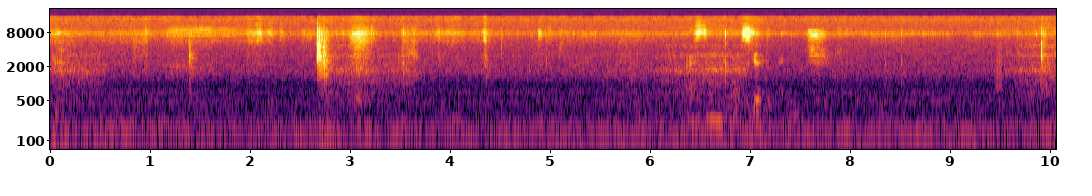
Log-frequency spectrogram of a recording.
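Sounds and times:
low steady hum: 0.0 - 10.0
faint whispering voices: 6.1 - 7.9.

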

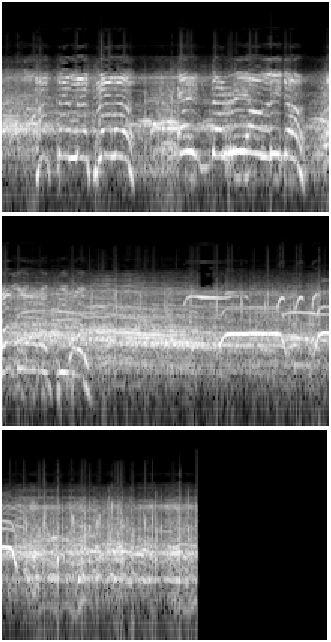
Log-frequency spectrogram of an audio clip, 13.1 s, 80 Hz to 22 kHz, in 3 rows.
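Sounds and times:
crowd cheering and shouting: 0.0 - 11.4
whistle-like calls: 6.8 - 7.4.

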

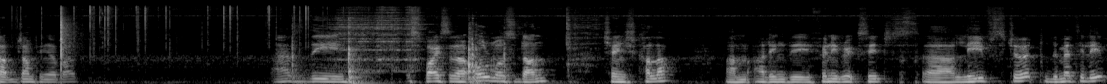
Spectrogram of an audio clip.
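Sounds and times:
seeds popping in a frying pan: 0.0 - 6.1.

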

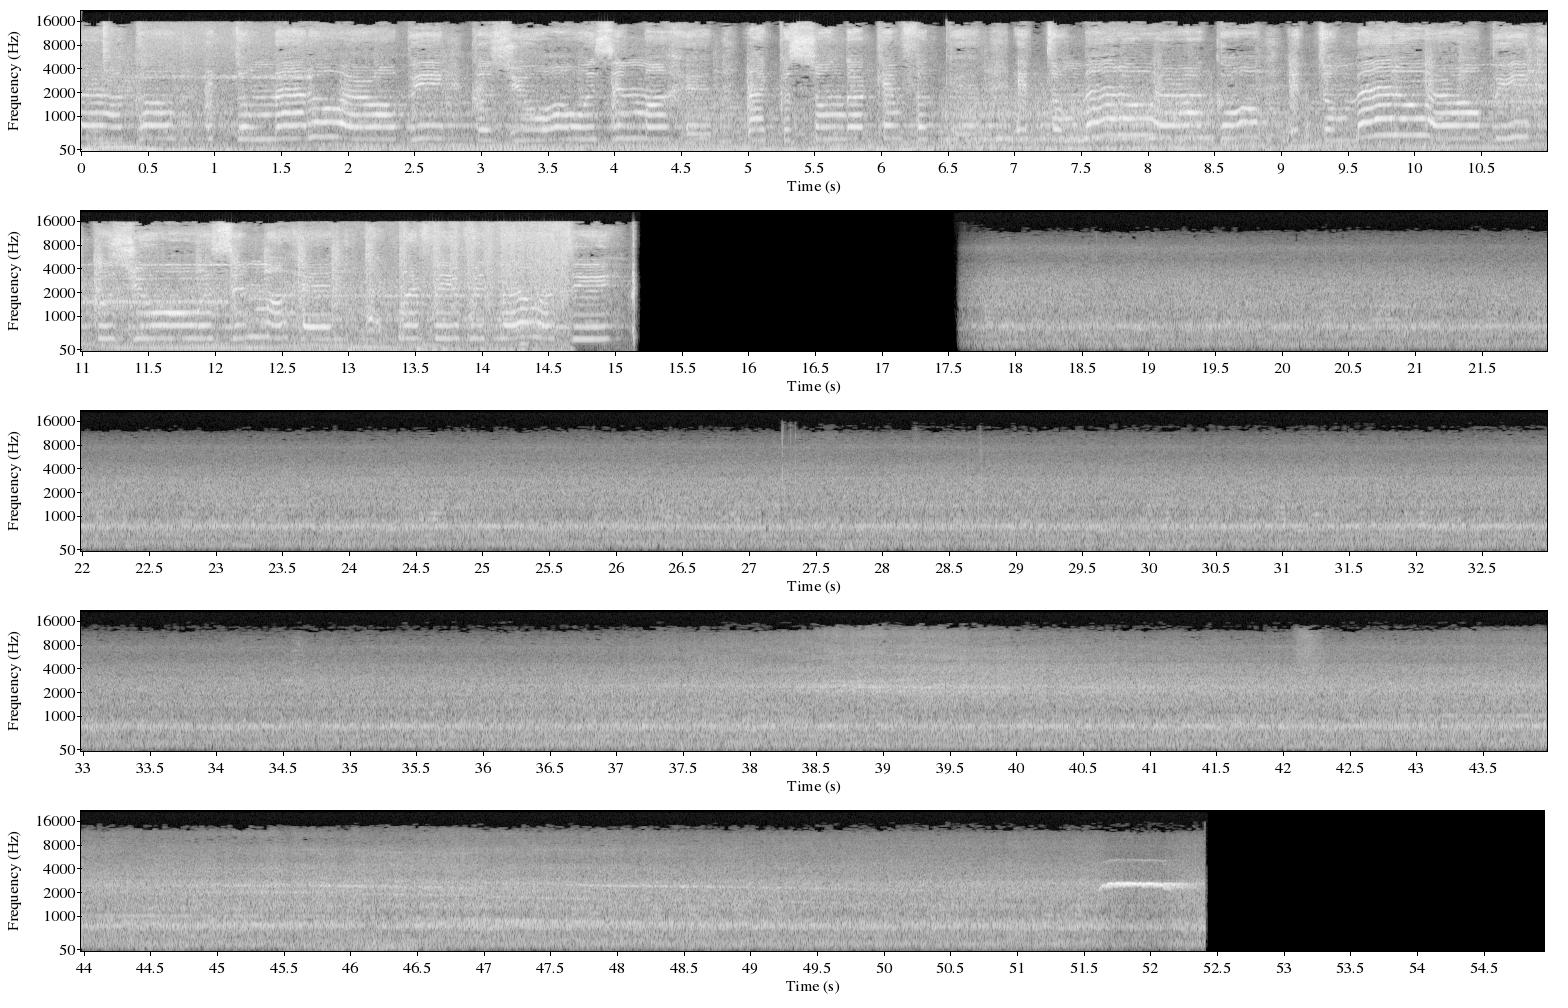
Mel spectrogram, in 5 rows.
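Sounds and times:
train motor whine: 0.0 - 12.5
train rolling noise: 0.0 - 14.7, 17.7 - 52.2.

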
